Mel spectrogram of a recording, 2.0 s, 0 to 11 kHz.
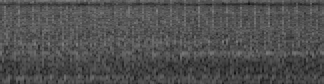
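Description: A 1.5-liter non-interference engine in a 1998 Toyota Corolla II Super Windy G idles steadily up close, a continuous even hum with slight vibration and no talk.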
